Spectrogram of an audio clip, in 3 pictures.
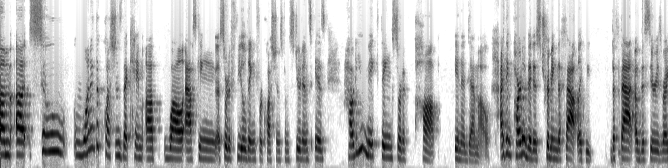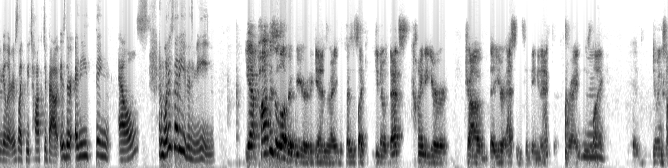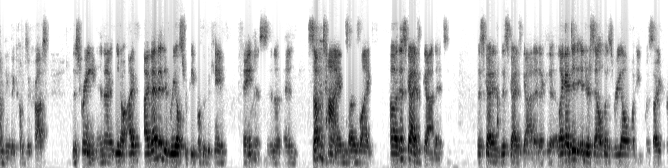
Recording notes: We taped this during the pandemic, and it is still, to this day, our most requested zoom recording!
